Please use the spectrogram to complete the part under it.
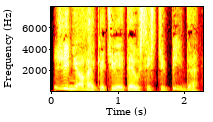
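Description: A man's voice: fairly high pitch, very animated, normal speed, darkish tone, no echo, clean studio sound, pitched above the performer's own voice. A man reading an audiobook, voicing an old female seer who speaks coldly and imperiously. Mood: contemptuous. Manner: cold, cutting, imperious. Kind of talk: audiobook character voice.

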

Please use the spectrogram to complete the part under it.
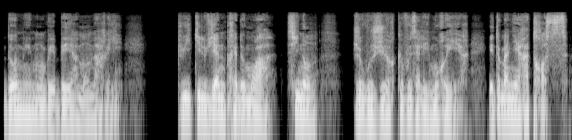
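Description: A man's voice: deep voice, moderate pace, breathy edge, dry recording, studio quality. A man reading an audiobook voices a fierce mother threatening her enemies, menacing and at times coaxing. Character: fierce mother beekeeper woman, defiant and threatening. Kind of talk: audiobook character voice.

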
